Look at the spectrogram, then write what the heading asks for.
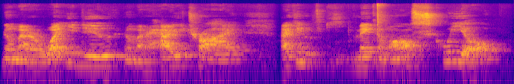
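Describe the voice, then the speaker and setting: An older man with a cold teaches bagpipe technique in a casual, rambling way. He keeps clearing his throat and stops to correct himself. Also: mid-range voice, animated, a little slow. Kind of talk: casual tutorial. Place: small tiled bathroom. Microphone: phone or camera some feet away. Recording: echoey bathroom, voice from a distance.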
